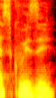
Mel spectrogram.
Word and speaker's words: Squeezie: Squeezie. Am I saying it right? Yeah, Squeezie. Okay.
